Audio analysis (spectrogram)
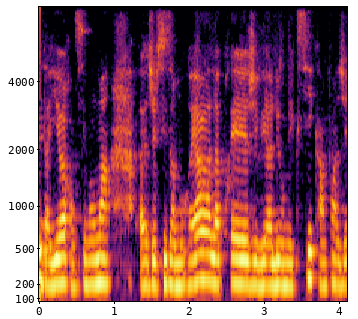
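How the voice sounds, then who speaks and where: A woman's voice: mid-range voice, dark tone. A woman from Italy with an Italian accent, presenting a live webinar as a life and business coach, hesitating with frequent fillers and restarts.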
